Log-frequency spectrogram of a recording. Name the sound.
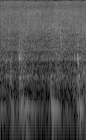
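sambar cooking in a pot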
